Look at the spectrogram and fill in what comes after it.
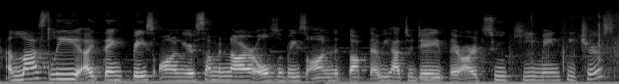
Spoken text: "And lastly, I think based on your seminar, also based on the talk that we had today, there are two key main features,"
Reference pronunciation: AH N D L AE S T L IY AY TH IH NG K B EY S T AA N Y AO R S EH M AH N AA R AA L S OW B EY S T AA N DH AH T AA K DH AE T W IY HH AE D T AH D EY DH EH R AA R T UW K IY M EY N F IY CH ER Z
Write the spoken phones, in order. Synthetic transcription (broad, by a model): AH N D L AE S T L IY AY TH IH NG K B EY S T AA N Y AO R S EH M AH N AA R AA L S OW B EY S T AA N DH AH T AA K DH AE T W IY HH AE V T AH D EY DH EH R AA R T UW K IY M EY N F IY CH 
